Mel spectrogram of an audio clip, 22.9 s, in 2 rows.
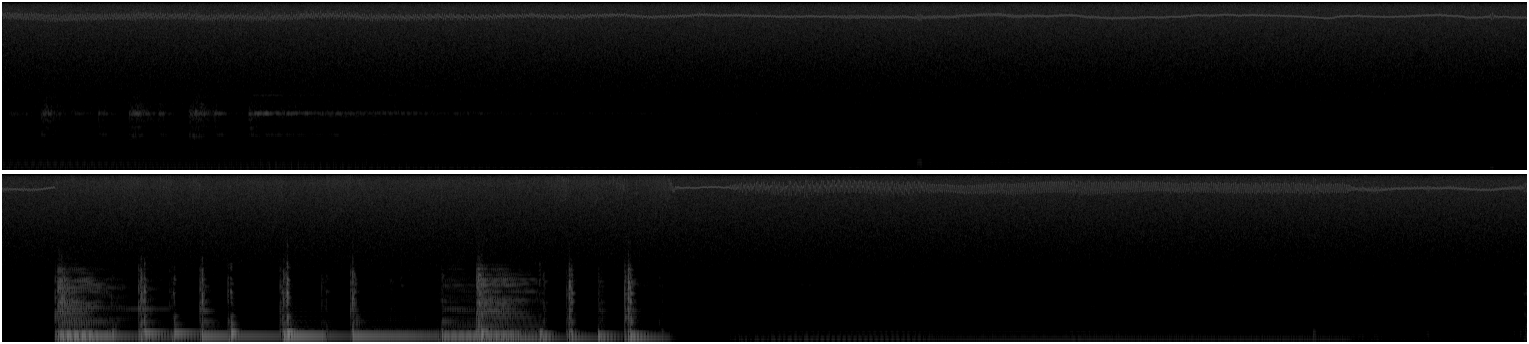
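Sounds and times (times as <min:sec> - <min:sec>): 
bass: 0:11.8 - 0:16.4.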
